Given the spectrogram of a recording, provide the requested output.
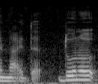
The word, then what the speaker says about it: neither: करते हैं, जिसको हम बहुत से लोग या तो इधर कहते हैं, निदर कहते हैं, या आइदर या नाइदर, दोनों ही हो सकते हैं।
